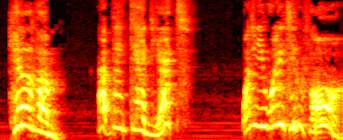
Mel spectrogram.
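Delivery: very high, shrill bird-creature harpy cry. Narrator voicing the harpy owl calling out during a fight, harpy owl calling out. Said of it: "you you hear a voice uh, call out".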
